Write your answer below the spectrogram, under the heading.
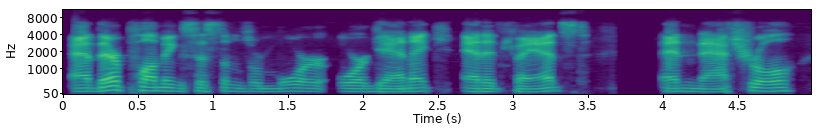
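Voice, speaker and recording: In his thirties, this show host runs a livestream chat, talking eagerly and at length, rambling with fillers and swearing for emphasis. His medium-pitched voice is bright and forceful, though flat in delivery and a little slow. The webcast audio is dry and slightly dull, with no echo.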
